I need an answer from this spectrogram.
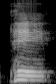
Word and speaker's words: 驫: 这字读披，将马奔驰的意思。披的读音才会甲马较歪音，安尼读才会形音义相符。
